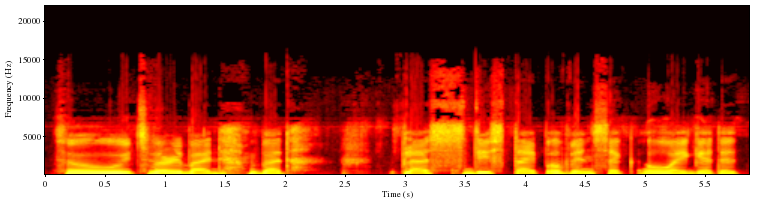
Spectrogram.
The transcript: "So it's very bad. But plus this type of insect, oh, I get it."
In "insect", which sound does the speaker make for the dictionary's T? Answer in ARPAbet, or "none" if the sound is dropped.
T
